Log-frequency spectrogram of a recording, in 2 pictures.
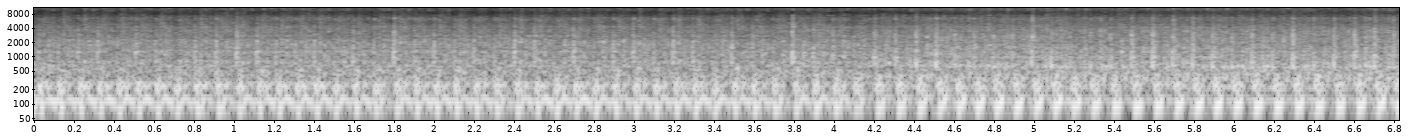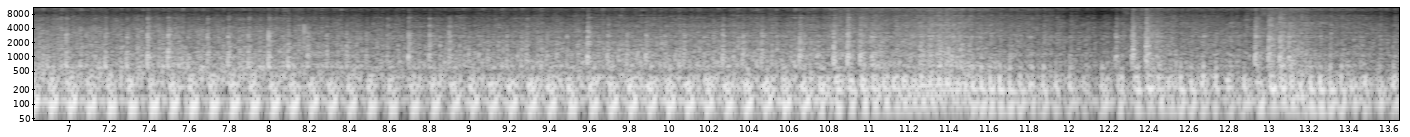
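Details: Yamaha XT 600 E / TT 600 E single-cylinder idling steadily with a regular clattering tick of about three per second on each firing beat; abnormal engine noise, source unknown, owner asking where it comes from.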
